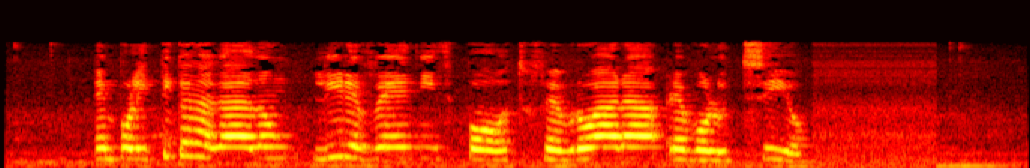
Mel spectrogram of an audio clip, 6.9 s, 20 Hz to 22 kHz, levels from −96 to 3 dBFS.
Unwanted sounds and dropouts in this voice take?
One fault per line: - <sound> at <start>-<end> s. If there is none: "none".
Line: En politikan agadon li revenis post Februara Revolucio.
none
